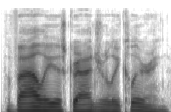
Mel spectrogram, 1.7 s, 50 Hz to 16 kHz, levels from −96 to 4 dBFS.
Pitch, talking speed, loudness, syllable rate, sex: 110 Hz, 175 wpm, -16 LUFS, 5.4 syllables/s, male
